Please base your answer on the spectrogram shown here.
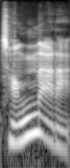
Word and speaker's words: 적나라: 그래서 적라라 이렇게 안 하고 적나라라고 표현을 하고 발음은 정나라 이렇게 얘기를 하는 것이죠.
